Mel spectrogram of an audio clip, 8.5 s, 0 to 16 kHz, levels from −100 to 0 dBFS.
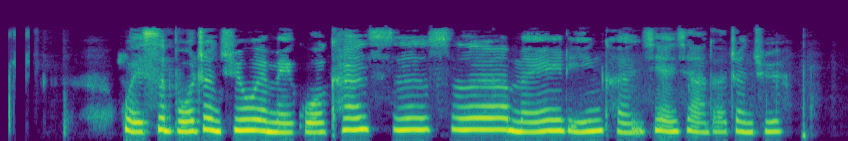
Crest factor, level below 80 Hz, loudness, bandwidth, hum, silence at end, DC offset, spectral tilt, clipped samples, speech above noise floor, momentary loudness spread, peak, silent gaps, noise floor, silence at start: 12 dB; -60 dBFS; -13 LUFS; 7.6 kHz; none; 0.4 s; under 0.1%; -4 dB/octave; under 0.1%; 34 dB; 10 LU; -2 dBFS; none; -47 dBFS; 1.25 s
